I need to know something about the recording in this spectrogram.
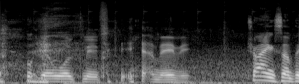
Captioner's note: laughs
